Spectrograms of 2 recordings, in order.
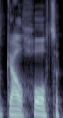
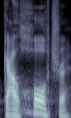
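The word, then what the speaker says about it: Galhotra: us mitigate supply disruptions, as Galhortra put it. Or Galhortra, as it turns out. Said his name wrong twice there, but I'm keeping it in.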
